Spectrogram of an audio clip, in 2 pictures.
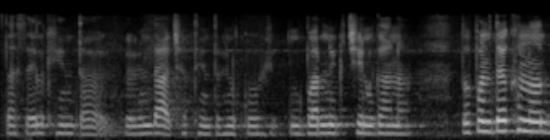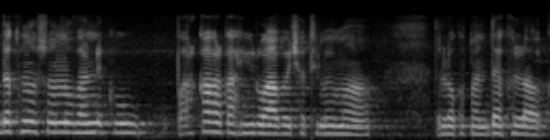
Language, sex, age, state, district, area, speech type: Maithili, female, 30-45, Bihar, Darbhanga, rural, spontaneous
